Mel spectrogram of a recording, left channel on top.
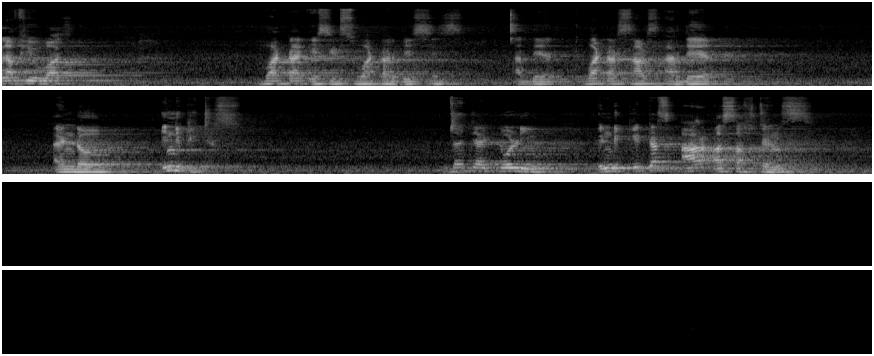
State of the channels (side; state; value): right; silent; 55 dB below the other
